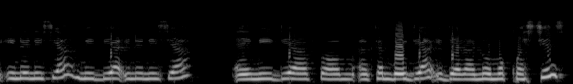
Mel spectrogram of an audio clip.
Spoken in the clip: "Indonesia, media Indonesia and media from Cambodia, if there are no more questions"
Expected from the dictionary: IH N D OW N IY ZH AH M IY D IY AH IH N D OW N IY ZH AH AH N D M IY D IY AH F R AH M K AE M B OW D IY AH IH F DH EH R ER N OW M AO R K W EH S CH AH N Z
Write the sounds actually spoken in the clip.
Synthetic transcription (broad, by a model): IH N D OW N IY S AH M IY D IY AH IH N D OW N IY S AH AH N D M IY D IY AH F R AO M K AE M B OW D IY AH IH F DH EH R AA N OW M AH L K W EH S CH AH N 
